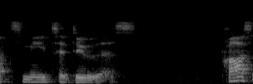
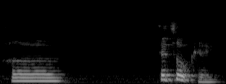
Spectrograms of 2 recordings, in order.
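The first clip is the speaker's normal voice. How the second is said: higher, hesitant mock reply; sheepish mock answer; 8 semitones higher, 5 dB louder than usual. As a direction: sheepishly fake it's fine. Quoting own lame answer.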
